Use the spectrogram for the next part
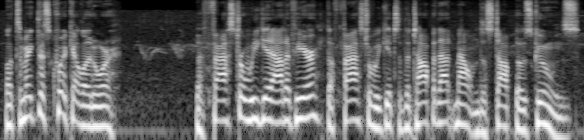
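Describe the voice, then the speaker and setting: A man's voice: on the high side, quick pace, fairly bright tone, lightly acted. A man playing a brash, impatient young squad captain in an audio drama, speaking in a curt, commanding way.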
